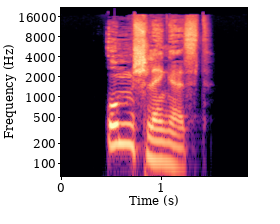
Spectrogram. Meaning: second-person singular subjunctive II of umschlingen
- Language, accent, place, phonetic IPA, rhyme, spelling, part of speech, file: German, Germany, Berlin, [ˈʊmˌʃlɛŋəst], -ʊmʃlɛŋəst, umschlängest, verb, De-umschlängest.ogg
